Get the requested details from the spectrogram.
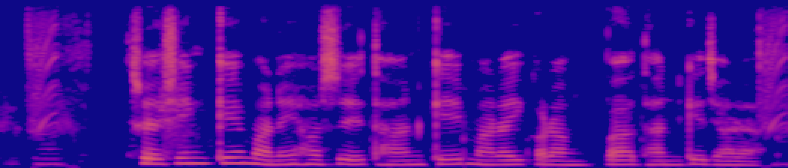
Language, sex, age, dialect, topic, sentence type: Bengali, female, 18-24, Rajbangshi, agriculture, statement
